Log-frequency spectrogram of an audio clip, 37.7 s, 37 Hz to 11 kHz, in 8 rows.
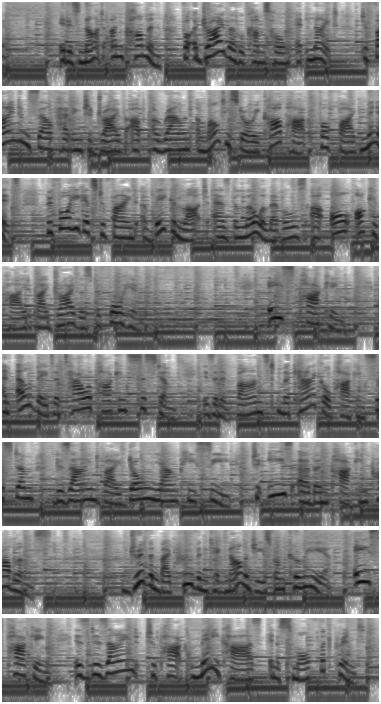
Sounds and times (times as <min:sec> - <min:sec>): Music: 0:00.0 - 0:37.7
Speech: 0:00.7 - 0:16.0, 0:17.4 - 0:28.9, 0:29.8 - 0:37.6.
